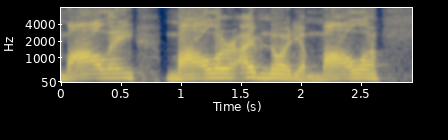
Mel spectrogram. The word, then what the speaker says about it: Mahle: Is that how you pronounce his name? Mahler?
